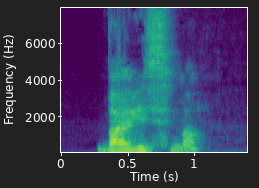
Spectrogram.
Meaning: trumpet (the sound of an elephant)
- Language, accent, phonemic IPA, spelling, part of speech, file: French, Canada, /ba.ʁis.mɑ̃/, barrissement, noun, LL-Q150 (fra)-barrissement.wav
